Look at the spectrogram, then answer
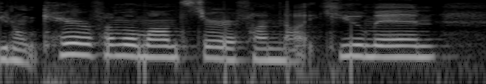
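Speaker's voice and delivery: mock agitated, upset, worked-up outburst. Retelling a character's upset complaint: imitating someone upset.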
